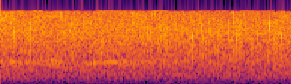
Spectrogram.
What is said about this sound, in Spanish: Demos un aplauso a estas lindas personas que hoy vienen a los pies de Jesús.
